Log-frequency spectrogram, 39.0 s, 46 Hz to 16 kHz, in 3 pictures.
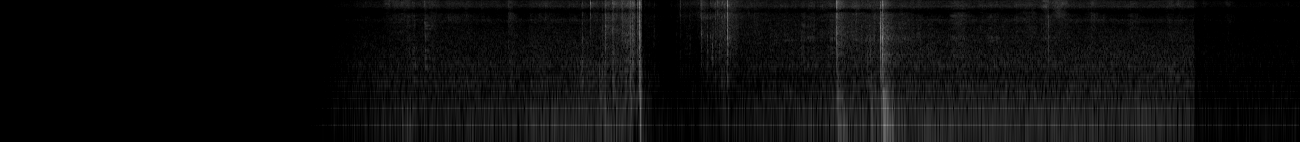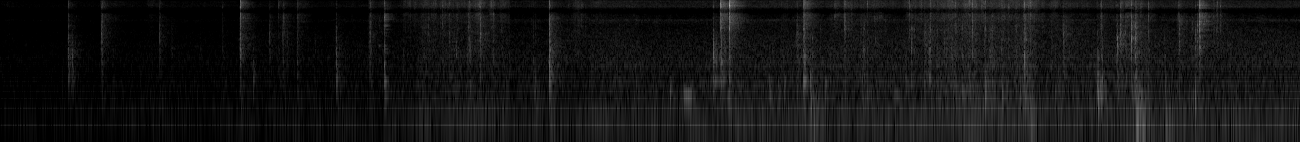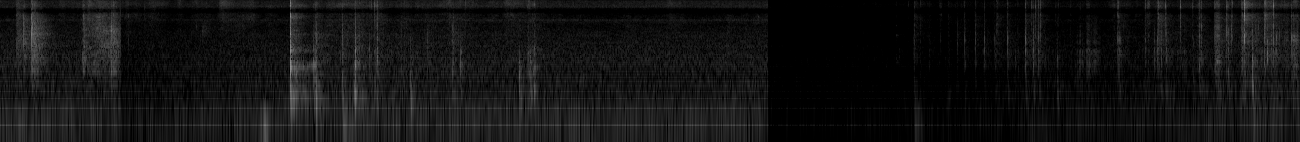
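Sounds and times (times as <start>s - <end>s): hands handling plastic parts: 19.7s - 25.5s.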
